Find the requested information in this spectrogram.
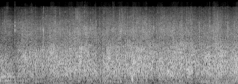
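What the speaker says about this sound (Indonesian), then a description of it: "boleh tepuk tangan untuk Ahilman" Audience applause at an Islamic lecture (ceramah), a steady dense wash of clapping from a crowd filling the whole stretch without a break, loud and close.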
